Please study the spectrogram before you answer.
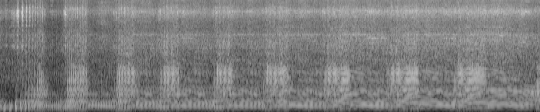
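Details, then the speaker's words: Suzuki Shogun motorcycle, trail-converted for heavy loads, running without air filter, after cleaning a clogged carburetor that hesitated on throttle and adjusting air screw: about eight clean even rev rises with no stumble or bog; normal revving. "Nah, sepeda motor ini pasti enak buat untuk tarikan setelah selesai untuk menguras atau membersihkan pada karbu yang tidak normal ya, agak terhambat bahan bakarnya."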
